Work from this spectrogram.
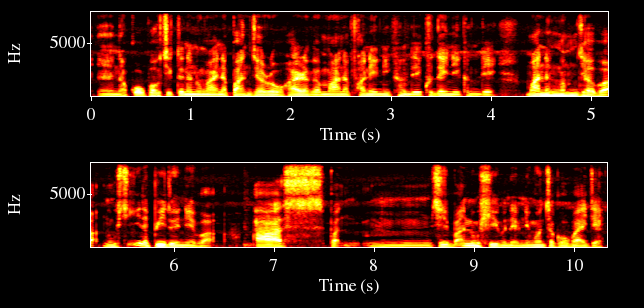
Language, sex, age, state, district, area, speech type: Manipuri, male, 30-45, Manipur, Tengnoupal, urban, spontaneous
